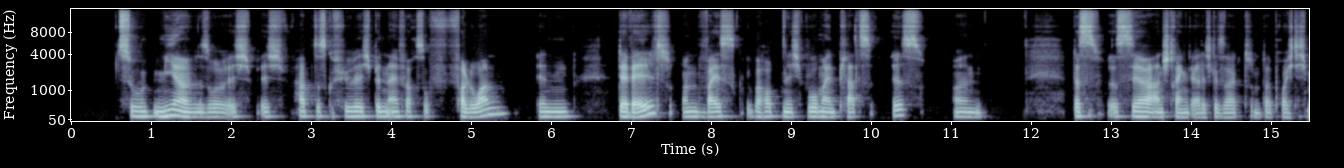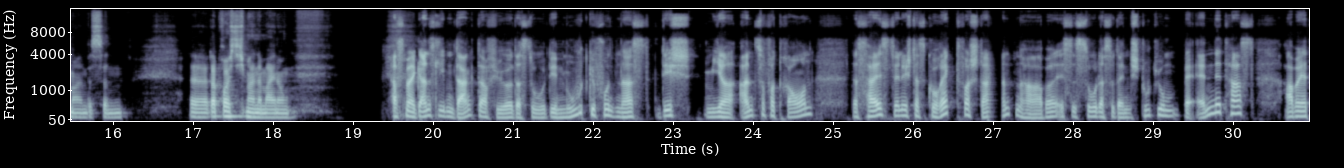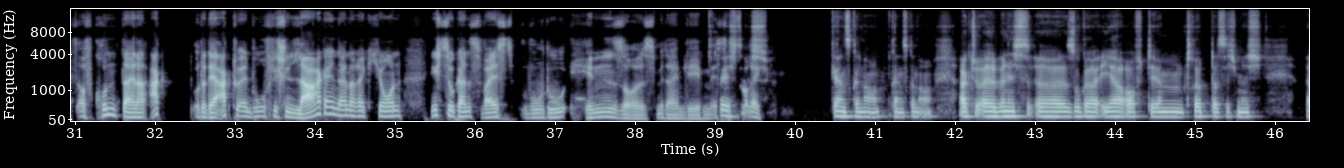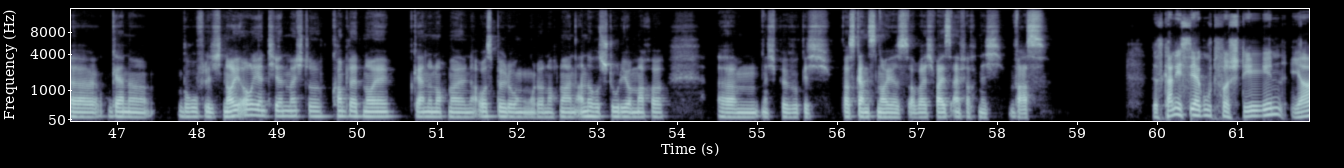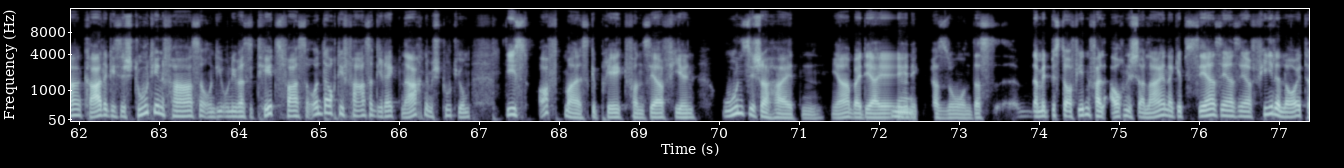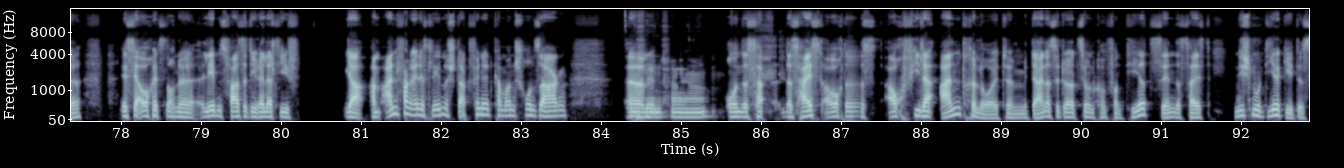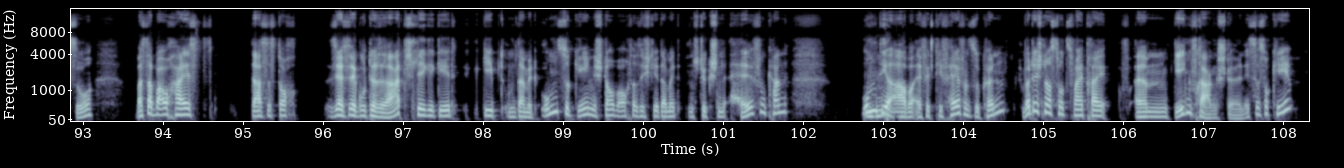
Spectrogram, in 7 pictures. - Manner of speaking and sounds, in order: none
- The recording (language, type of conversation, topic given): German, advice, Berufung und Sinn im Leben finden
